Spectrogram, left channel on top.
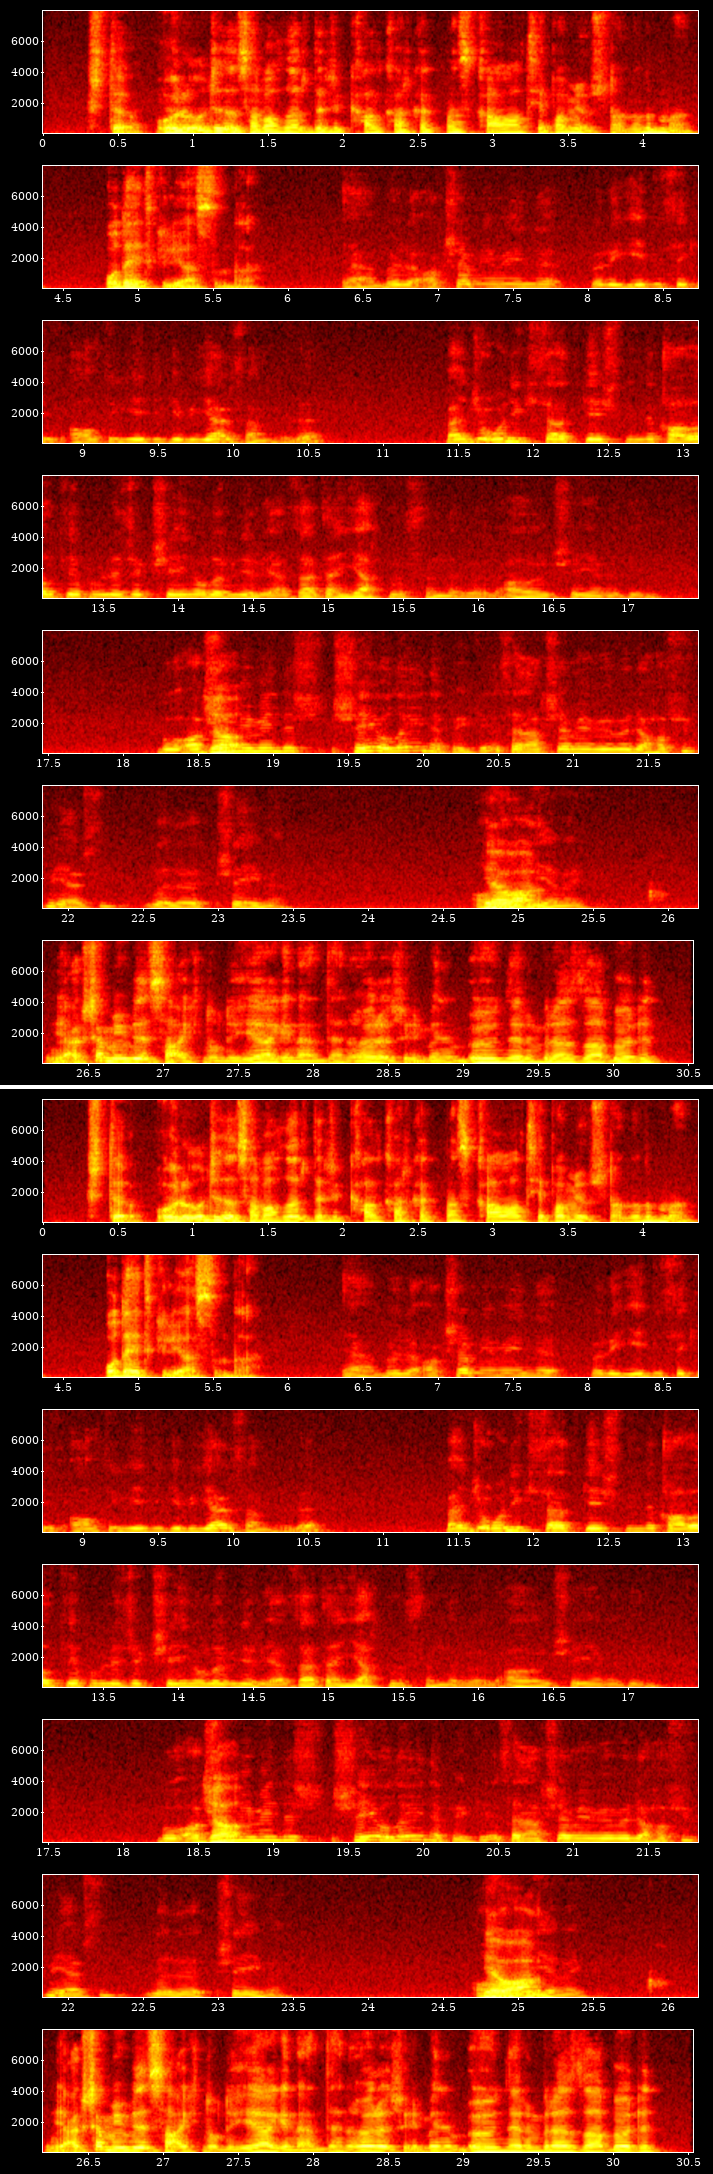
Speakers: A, on the right (about 45°); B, in the centre.
A: İşte
B: Ya, ya,
A: öyle olunca da sabahları direkt kalkar kalkmaz kahvaltı yapamıyorsun anladın mı? O da etkiliyor
B: ya,
A: aslında.
B: ya böyle akşam yemeğini böyle 7 8 6 7 gibi yersen böyle bence 12 saat geçtiğinde kahvaltı yapabilecek şeyin olabilir ya. Zaten yakmışsındır böyle ağır bir şey yemediğini. Bu akşam
A: Ya
B: yemeğinde ş- şey olayı ne peki? Sen akşam yemeği böyle hafif mi yersin? Böyle şey mi? Ağır
A: ya, o-
B: bir yemek.
A: ya akşam evi de sakin oluyor ya genelde. Hani öyle söyleyeyim. Benim öğünlerim biraz daha böyle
